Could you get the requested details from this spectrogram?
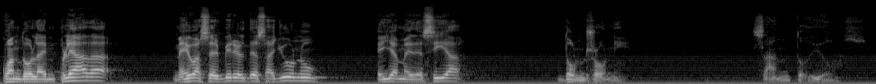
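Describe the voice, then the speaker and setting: A man preaches a sermon, his voice in the middle of the usual range for a man. He swings between loud bursts and soft, hushed asides. A low mains hum runs under the recording. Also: expressive, a little slow. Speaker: pastor.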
